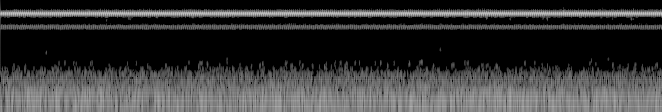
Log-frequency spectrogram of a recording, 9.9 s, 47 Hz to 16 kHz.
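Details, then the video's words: Continuous song of a white-whiskered bell cricket, National Institute of Biological Resources 2020 recording: a constant shrill ringing trill at high pitch with a weaker lower band, uninterrupted and level, soft rumble underneath. "흰수염방울벌레, 여러번 듣기, 곤충소리"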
